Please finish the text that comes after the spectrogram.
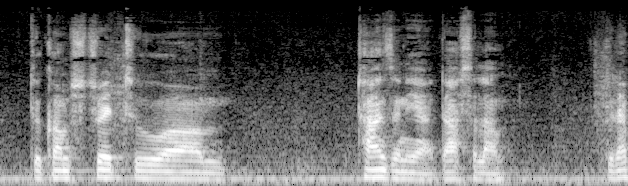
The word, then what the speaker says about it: Dar es Salaam: of the 7th, to come straight to Tanzania, Dar es Salaam. Did I pronounce that right? Dar es Salaam.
